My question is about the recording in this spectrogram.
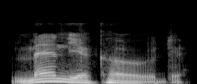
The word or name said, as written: manucode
